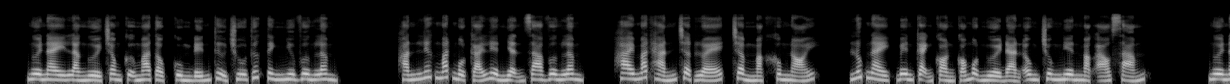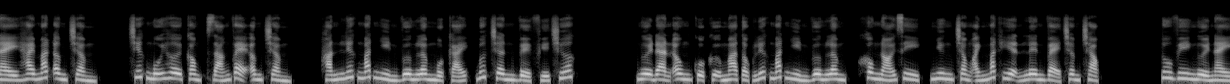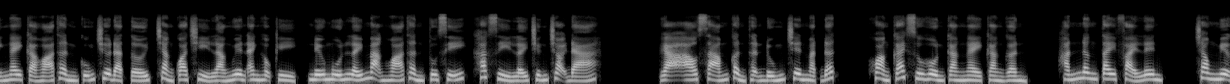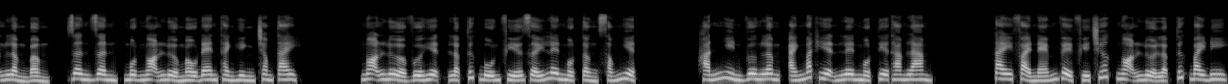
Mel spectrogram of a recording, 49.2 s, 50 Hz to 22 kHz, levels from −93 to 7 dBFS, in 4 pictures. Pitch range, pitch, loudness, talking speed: 185-220 Hz, 200 Hz, -23 LUFS, 255 wpm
